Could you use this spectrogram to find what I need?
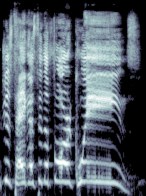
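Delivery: high, loud, stretched-out yell. Retold or imitated. Friend to Uber driver mid-argument, yelling. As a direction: yell the destination, dragging the last word out. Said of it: "Matt's yelling at him".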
